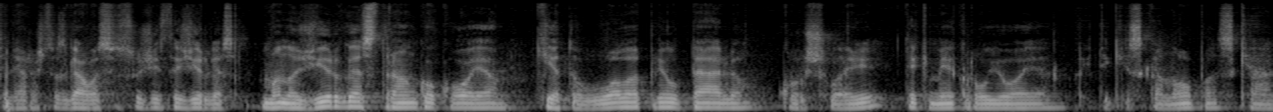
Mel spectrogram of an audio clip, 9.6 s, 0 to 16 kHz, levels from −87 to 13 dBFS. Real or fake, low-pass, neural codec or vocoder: fake; 14.4 kHz; codec, 44.1 kHz, 7.8 kbps, Pupu-Codec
